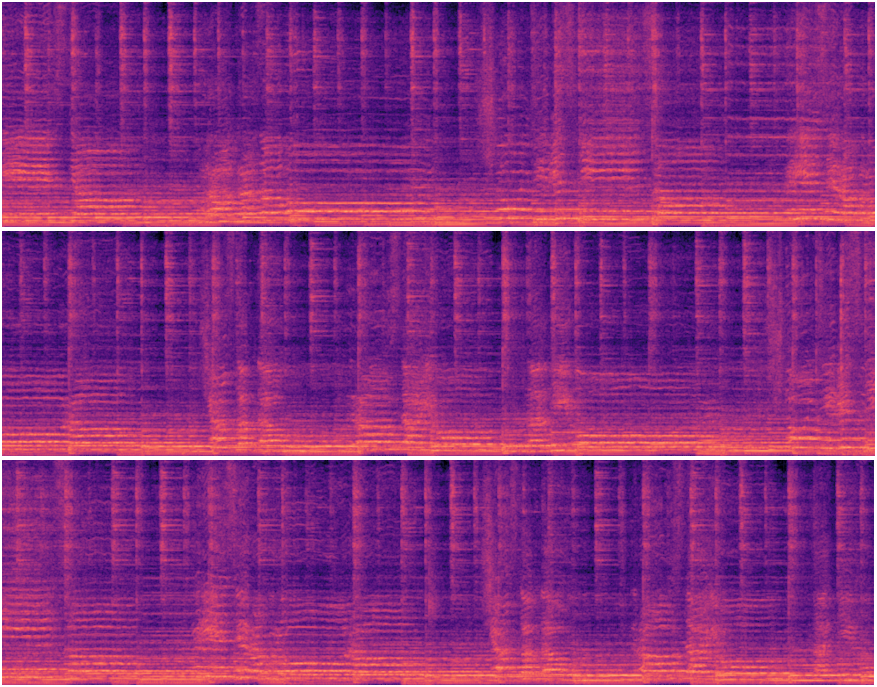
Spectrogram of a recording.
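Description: A women's vocal ensemble of seven singers singing together in a continuous, steady song phrase.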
